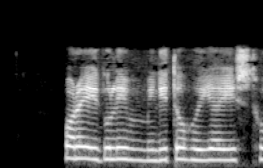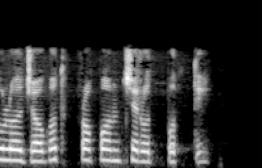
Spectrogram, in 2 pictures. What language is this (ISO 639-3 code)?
ben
